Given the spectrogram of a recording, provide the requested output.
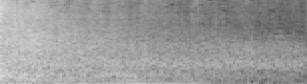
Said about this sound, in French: Elle contourne le lit, vise la nuque, tire à bout portant.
